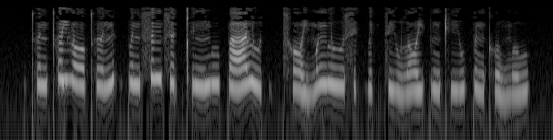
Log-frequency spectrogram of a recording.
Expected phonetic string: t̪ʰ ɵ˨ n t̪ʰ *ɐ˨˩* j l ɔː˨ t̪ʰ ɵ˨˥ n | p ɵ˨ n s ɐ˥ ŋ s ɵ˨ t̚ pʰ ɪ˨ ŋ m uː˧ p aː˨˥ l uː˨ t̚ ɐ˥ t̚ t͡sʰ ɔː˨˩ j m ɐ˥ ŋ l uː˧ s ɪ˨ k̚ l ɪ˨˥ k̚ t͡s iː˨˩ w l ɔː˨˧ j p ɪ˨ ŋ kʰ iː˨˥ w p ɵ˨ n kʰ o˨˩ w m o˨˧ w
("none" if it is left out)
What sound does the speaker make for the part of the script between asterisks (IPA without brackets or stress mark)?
ɐ˥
